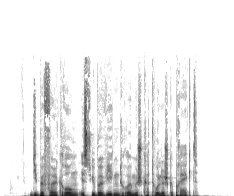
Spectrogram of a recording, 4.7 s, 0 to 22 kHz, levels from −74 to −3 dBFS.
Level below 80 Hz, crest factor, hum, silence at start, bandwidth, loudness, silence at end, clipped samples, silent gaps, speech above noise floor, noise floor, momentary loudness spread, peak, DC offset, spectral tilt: -28 dBFS; 16 dB; none; 0.6 s; 16 kHz; -17 LUFS; 0.75 s; under 0.1%; none; 49 dB; -64 dBFS; 7 LU; -2 dBFS; under 0.1%; -5.5 dB/octave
